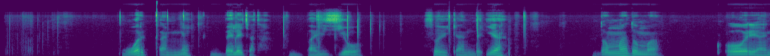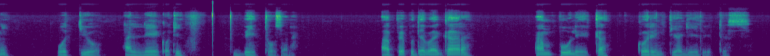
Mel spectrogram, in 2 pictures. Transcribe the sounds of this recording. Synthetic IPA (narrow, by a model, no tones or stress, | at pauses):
wɔɾkʼːɐnːɛbɛlɛt͡ʃʼɐt̪ʰɐ̥ | bɐjzɪjo̞ː | sɔjkʼɪɐnd̪ɛ̰ʔɪja | d̪ʊmːɐd̪ʊmːɐ | kʼo̞ːɾɪjan | wɔt̪ːɪjɔ | ɐlːe̞ːkʼːɔt̪ɪ | be̞ːt̪ːo̞̰ːsɔ̰nɐ | ʔɐpːɛpʊd̪ɛbɐɡːaːɾɐ | ɐmpːuːleːkːɐ | kɔɾɪnt̪ːɪjɐɡe̞ːbe̞̰ːt̪ʰːeːs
